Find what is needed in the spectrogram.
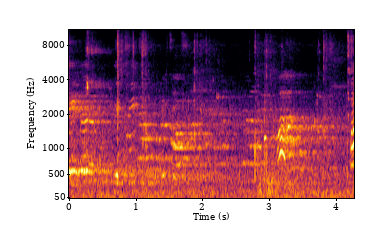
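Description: Badminton rally: rackets strike the shuttlecock with sharp pops in the first second, and court shoes squeak on the court mat about three seconds in.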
